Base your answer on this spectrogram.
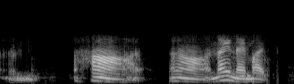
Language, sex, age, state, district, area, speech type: Marathi, female, 45-60, Maharashtra, Nashik, urban, conversation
